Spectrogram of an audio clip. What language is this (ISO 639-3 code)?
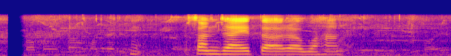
nep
